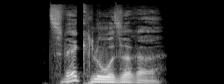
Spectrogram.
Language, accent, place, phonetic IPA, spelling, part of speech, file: German, Germany, Berlin, [ˈt͡svɛkˌloːzəʁə], zwecklosere, adjective, De-zwecklosere.ogg
- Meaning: inflection of zwecklos: 1. strong/mixed nominative/accusative feminine singular comparative degree 2. strong nominative/accusative plural comparative degree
